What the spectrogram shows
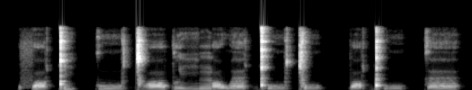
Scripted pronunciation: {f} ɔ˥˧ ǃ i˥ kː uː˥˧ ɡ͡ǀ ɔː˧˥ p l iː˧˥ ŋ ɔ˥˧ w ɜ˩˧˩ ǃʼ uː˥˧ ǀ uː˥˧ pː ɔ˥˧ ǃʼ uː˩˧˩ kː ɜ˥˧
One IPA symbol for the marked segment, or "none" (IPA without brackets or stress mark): f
